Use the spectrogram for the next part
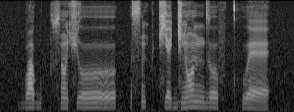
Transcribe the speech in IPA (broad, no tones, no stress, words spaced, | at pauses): bɑɡʷəkʷsɔ̃ɕʊː | sə̃kʷt͡ɕɛd͡ʑɔ̃ ndʊːfkʷʰɛ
